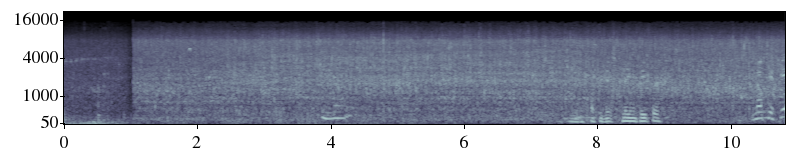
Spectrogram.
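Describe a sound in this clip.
Water pours steadily into a tank.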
